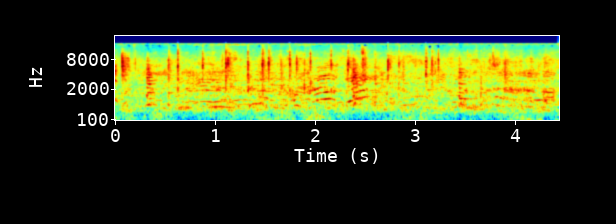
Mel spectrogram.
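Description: Indistinct chatter of spectators in the stands, a babble of overlapping voices with scattered clicks and knocks.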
